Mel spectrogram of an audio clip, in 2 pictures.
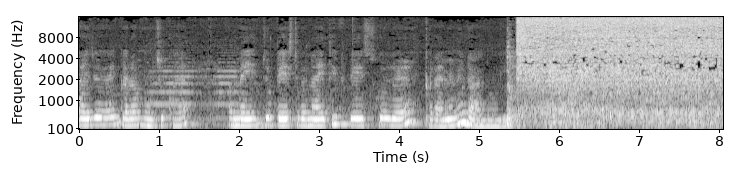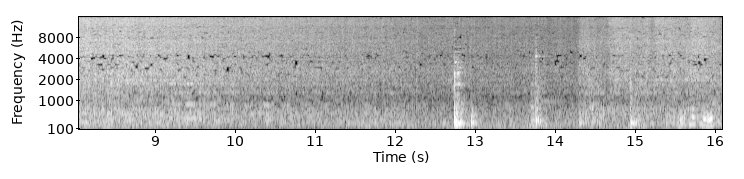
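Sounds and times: paste sizzling in a pan: 5.5 - 16.0.

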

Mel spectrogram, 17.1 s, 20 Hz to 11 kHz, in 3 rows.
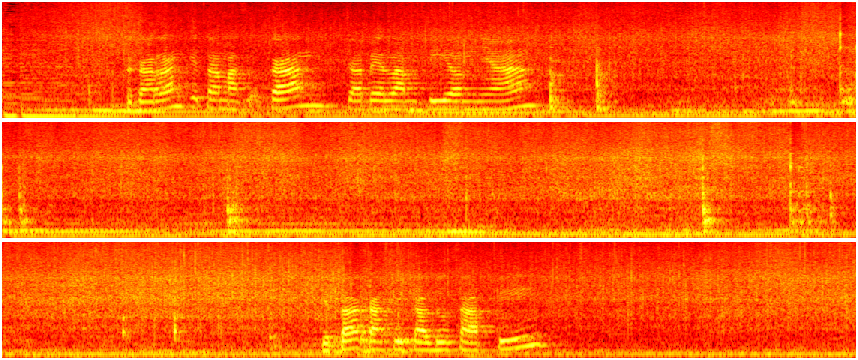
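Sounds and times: food sizzling in hot oil: 0.0 - 17.0
utensil scraping pan: 2.6 - 14.1.

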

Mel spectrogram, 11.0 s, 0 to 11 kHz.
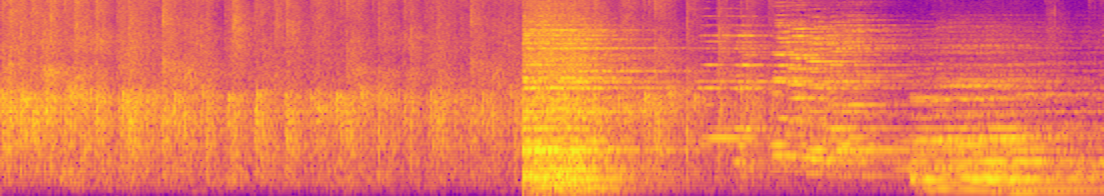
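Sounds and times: audience applauding: 0.0 - 8.4
loud tango music: 5.2 - 11.0.

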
